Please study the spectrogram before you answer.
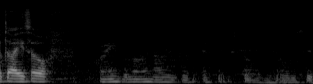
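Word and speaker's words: Kryvaline: Craveline over FX Diamond. I honestly prefer FX, so Craveline is much more expensive.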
